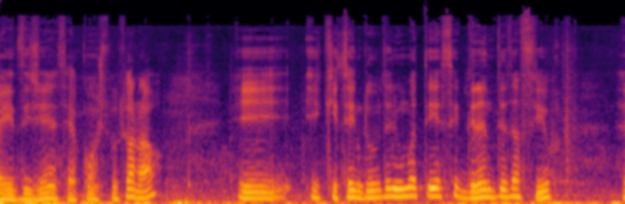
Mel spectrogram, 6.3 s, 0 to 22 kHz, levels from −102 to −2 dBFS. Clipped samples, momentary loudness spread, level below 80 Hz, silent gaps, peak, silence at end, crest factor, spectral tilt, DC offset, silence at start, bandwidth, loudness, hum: under 0.1%; 16 LU; -38 dBFS; none; -8 dBFS; 0 s; 14 dB; -8 dB/octave; under 0.1%; 0 s; 16 kHz; -22 LUFS; none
